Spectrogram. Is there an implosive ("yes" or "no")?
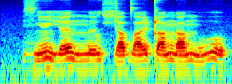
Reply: no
